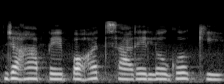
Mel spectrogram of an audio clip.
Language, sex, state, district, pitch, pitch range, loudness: Hindi, female, Chhattisgarh, Raipur, 245 Hz, 245-265 Hz, -17 LUFS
